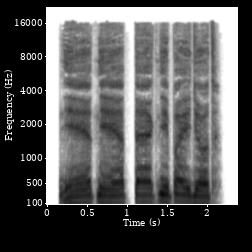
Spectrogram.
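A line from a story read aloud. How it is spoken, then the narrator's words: Loud indignation. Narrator (Russian): Дьерк громко возмутился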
